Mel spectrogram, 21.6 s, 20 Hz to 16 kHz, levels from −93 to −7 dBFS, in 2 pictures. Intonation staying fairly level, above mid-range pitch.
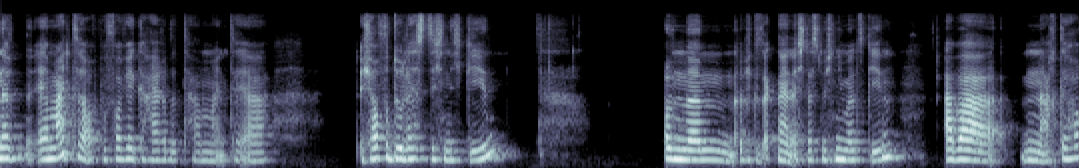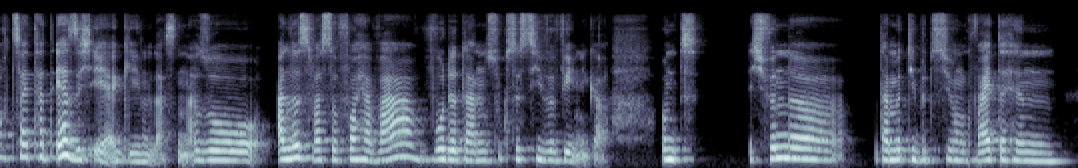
Yes: narrow, 2.2 semitones; high, 210 Hz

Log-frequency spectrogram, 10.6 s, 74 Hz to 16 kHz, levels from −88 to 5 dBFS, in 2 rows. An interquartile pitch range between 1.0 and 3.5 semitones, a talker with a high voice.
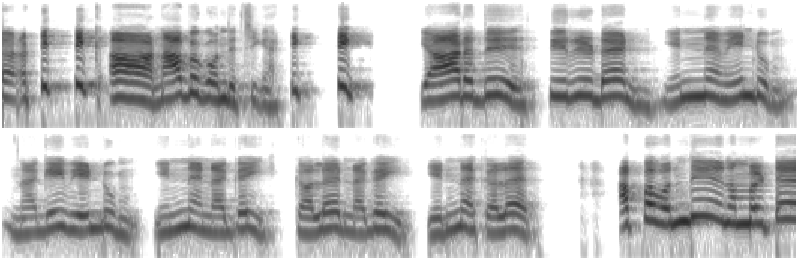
No: average, 4.0 semitones; very high, 275 Hz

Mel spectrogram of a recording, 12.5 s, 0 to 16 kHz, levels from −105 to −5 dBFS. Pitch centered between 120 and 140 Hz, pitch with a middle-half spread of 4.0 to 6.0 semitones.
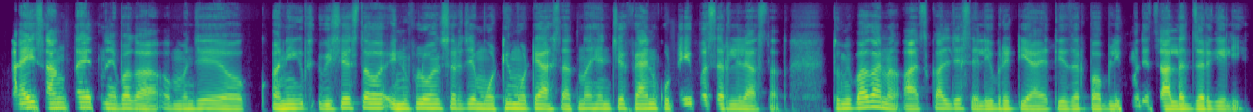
No: low, 135 Hz; average, 2.7 semitones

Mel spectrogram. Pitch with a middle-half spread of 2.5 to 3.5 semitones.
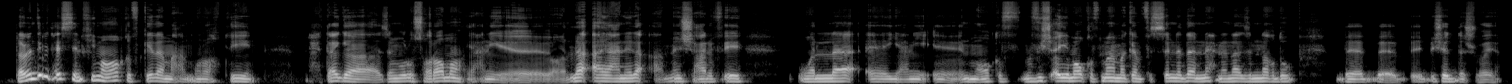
Yes: average, 2.8 semitones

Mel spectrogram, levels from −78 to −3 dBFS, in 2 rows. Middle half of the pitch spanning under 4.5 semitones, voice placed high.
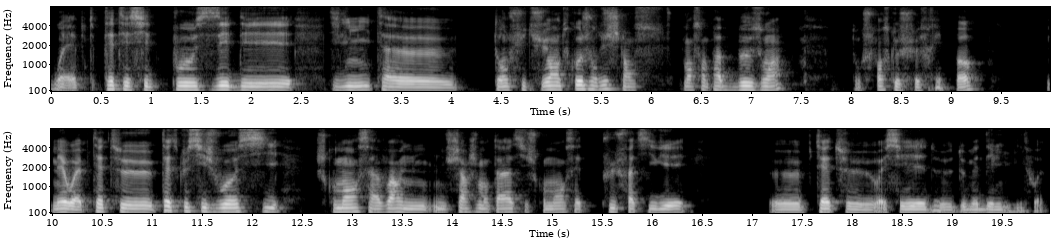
No: narrow, 2.6 semitones; low, 115 Hz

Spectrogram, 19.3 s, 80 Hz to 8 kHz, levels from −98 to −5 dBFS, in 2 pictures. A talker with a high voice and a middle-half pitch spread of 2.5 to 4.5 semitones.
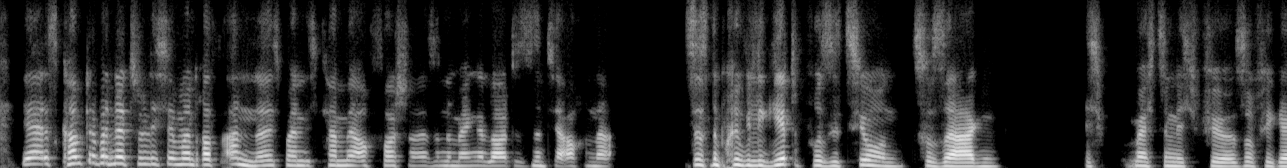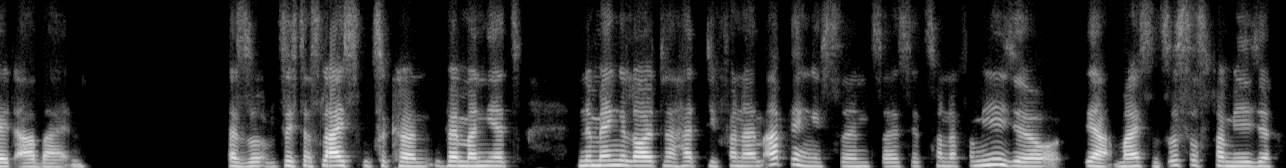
Yes: high, 205 Hz; average, 2.9 semitones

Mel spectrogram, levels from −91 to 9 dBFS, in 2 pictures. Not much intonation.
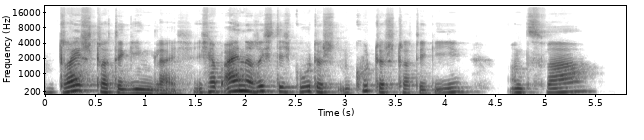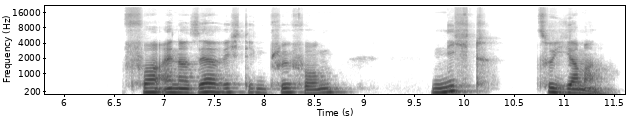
No: average, 3.0 semitones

